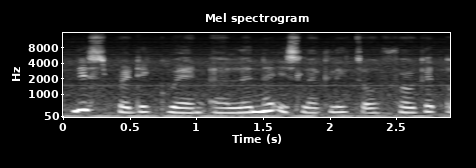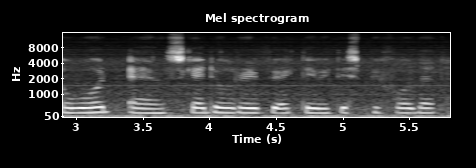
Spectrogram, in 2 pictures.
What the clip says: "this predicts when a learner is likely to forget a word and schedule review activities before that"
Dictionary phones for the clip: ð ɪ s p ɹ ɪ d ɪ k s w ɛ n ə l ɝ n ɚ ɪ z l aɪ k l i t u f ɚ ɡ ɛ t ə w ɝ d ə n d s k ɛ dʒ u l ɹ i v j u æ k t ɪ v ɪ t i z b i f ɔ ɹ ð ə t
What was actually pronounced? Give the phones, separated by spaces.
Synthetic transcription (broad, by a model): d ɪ s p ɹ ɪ d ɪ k w ɛ n ə l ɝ n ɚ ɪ s l aɪ k l i t u f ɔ ɡ ɛ t ə w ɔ d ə n s k ɛ dʒ u l ɹ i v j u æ k t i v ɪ t i s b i f ɔ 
